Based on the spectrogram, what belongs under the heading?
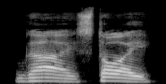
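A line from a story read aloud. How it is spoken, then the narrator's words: Angry bark. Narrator (Russian): Сердито рявкнул мне вслед Эрдал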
